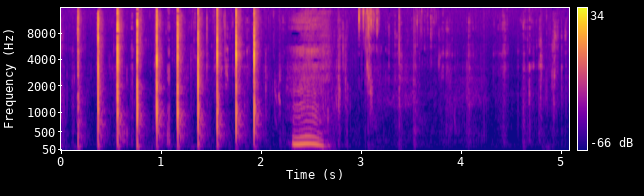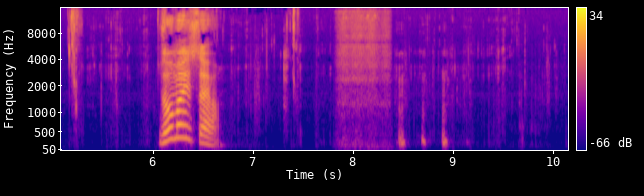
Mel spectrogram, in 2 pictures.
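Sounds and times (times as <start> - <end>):
chewing salmon sushi, soft wet mouth sounds: 1.6 - 6.1, 6.7 - 10.1
speech: 2.3 - 2.8, 6.1 - 6.8.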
